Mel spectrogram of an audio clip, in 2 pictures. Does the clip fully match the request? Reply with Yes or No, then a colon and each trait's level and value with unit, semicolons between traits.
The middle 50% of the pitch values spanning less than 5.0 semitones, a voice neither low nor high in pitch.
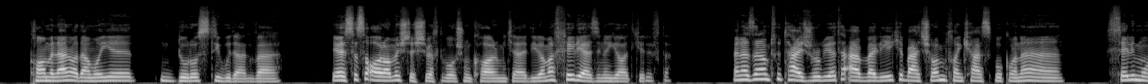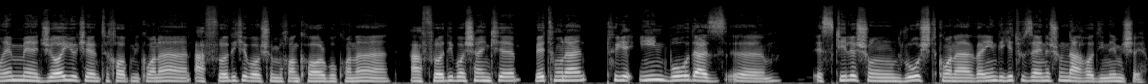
Yes: average, 3.2 semitones; medium, 170 Hz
